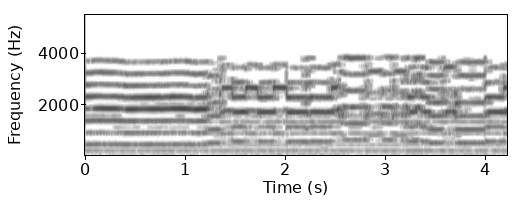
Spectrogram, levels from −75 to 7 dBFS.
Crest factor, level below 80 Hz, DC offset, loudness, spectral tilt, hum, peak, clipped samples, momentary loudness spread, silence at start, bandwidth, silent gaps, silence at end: 12 dB; -60 dBFS; under 0.1%; -19 LUFS; -3 dB/octave; none; -10 dBFS; under 0.1%; 6 LU; 0 s; 4.1 kHz; none; 0 s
